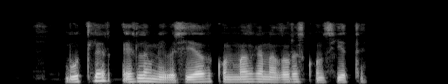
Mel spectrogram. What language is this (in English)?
Spanish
